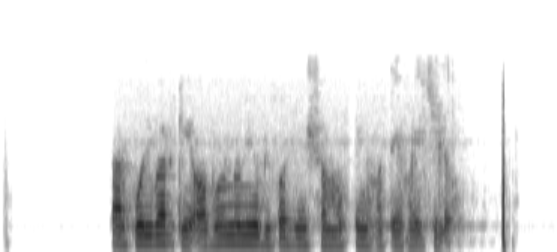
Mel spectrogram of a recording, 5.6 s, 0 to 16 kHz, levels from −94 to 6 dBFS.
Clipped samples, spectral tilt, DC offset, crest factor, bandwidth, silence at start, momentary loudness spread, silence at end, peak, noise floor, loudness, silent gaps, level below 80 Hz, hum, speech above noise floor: under 0.1%; -11 dB/octave; under 0.1%; 20 dB; 4.4 kHz; 1.15 s; 12 LU; 0.5 s; -2 dBFS; under -90 dBFS; -21 LUFS; none; -62 dBFS; none; over 70 dB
